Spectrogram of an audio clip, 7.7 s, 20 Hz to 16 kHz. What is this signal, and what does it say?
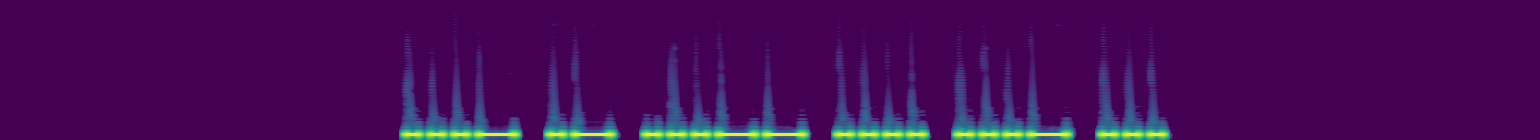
Morse code, heard as a keyed tone, about 21 wpm, 700 Hz. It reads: VA3HVS
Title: DXCC-100 Call Signs - 6 Characters - Repeated 2x - 20wpm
